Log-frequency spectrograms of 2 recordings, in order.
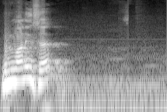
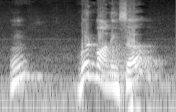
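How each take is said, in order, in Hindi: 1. Greeting फीका और बेजान लगता है। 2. ग्रीटिंग चमकदार और खुशनुमा लगता है। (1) "अब इसमें कुछ भी गुड है क्या?" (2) "are you are you actually wishing good morning?"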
